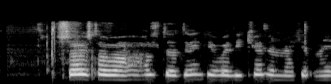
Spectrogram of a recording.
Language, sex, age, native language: Icelandic, male, 12, Icelandic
